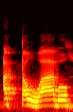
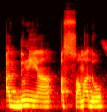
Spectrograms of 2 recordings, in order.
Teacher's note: ادغام تام لام باقی نہ رہا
